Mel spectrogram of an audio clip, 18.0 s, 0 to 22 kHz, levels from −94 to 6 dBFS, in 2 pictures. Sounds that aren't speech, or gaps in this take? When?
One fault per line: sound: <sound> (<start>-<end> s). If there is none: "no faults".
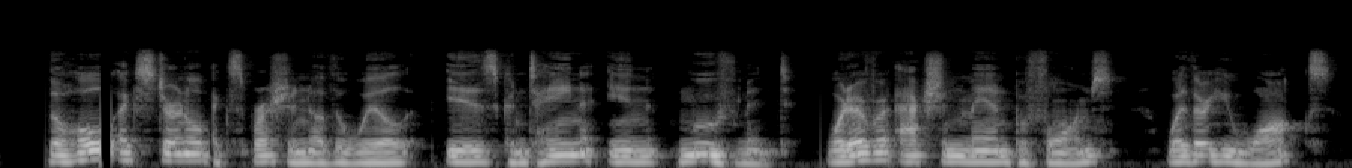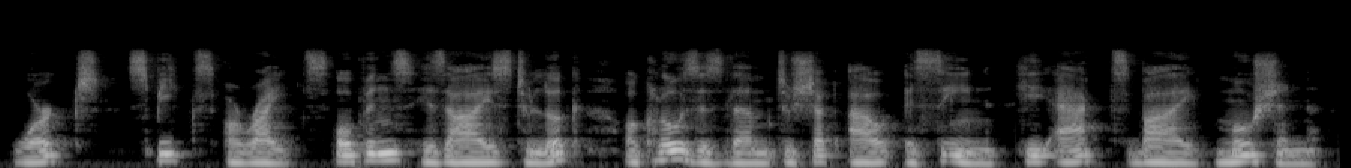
sound: dropout (0.7-0.7 s)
